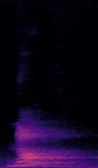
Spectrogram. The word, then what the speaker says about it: knock: K is silent. Knee, knock, know, knowledge, need, knickers, not.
